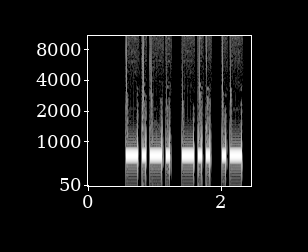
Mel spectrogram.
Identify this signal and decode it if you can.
Morse code, heard as a keyed tone, about 20 wpm, 700 Hz. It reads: CDA
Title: USA Call Sign Postfixes - 3 Letters 20wpm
